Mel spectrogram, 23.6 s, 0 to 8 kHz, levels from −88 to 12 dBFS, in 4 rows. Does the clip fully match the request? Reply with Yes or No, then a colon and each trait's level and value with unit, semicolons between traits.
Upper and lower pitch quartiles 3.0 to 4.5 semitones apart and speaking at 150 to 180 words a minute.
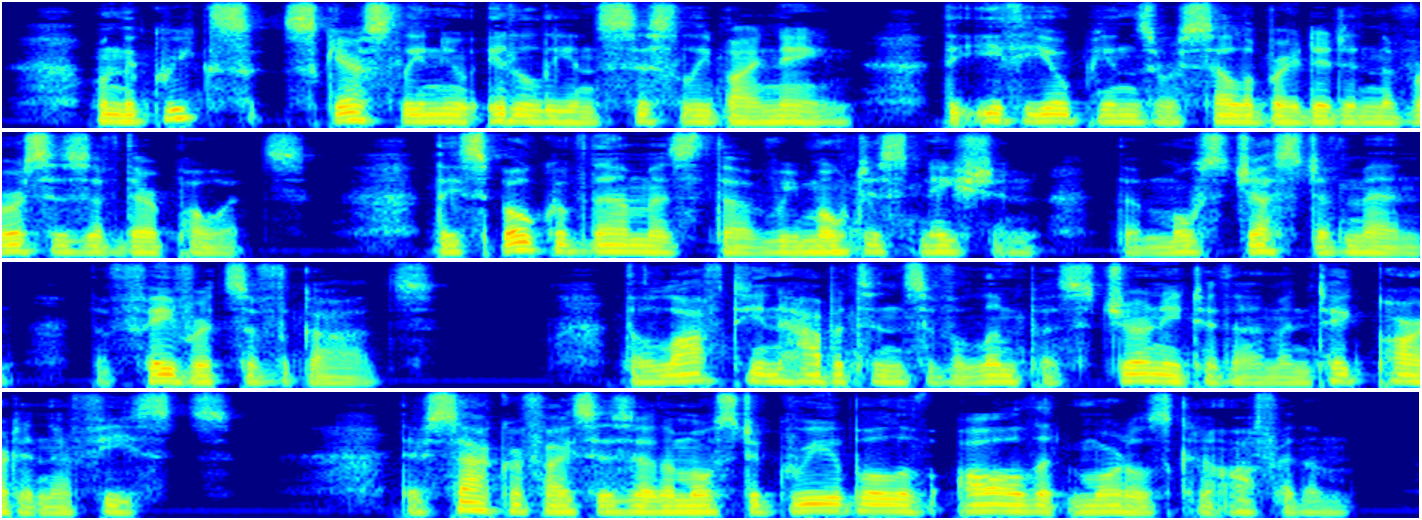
No: narrow, 2.6 semitones; average, 165 wpm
